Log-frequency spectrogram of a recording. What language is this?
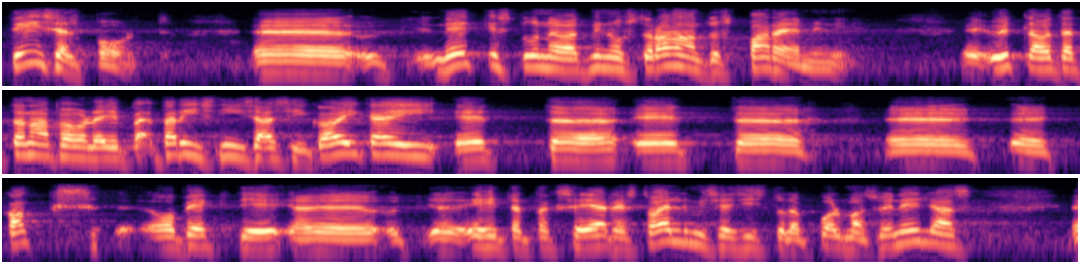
Estonian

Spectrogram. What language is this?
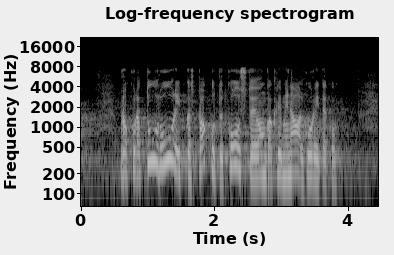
Estonian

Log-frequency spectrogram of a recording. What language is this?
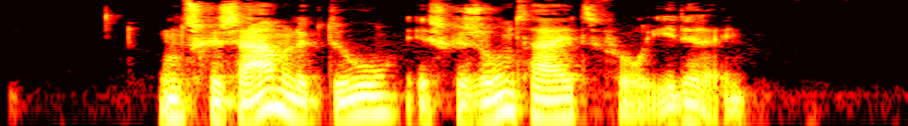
Dutch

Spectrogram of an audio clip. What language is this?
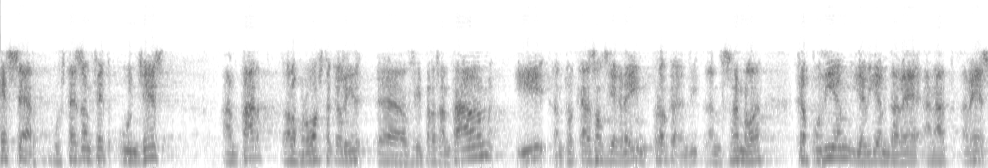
Catalan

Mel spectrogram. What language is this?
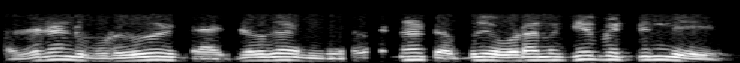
Telugu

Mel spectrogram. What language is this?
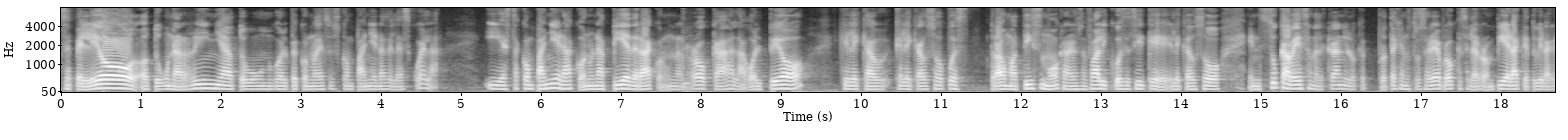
Spanish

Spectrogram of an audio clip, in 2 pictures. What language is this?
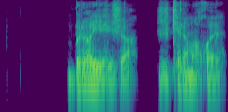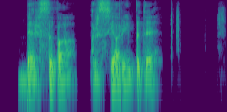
Kurdish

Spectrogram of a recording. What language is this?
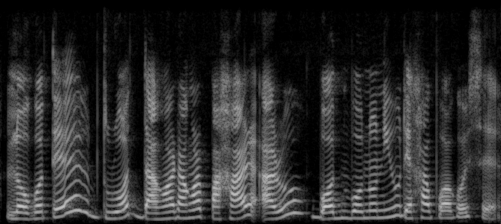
Assamese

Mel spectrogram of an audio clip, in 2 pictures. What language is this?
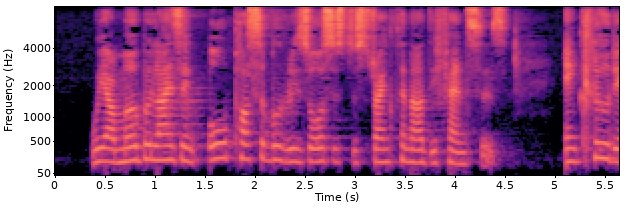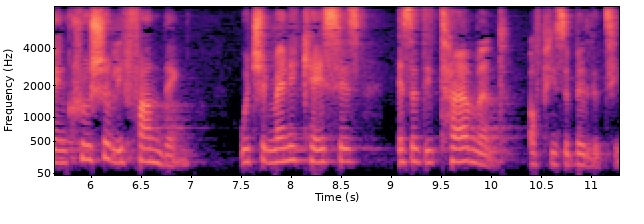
English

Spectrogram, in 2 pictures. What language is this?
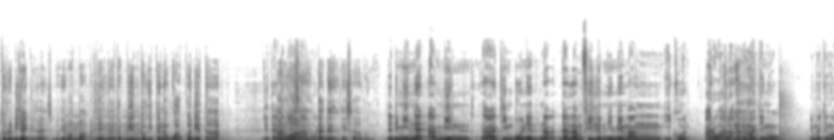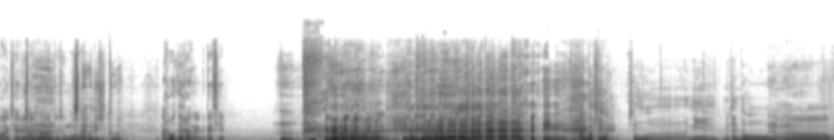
Malay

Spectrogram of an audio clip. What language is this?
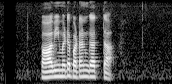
Sinhala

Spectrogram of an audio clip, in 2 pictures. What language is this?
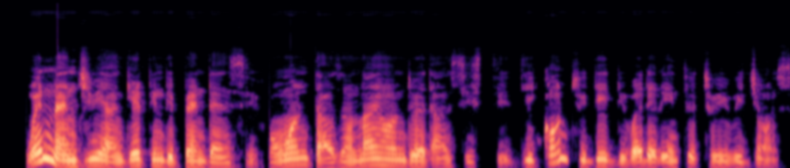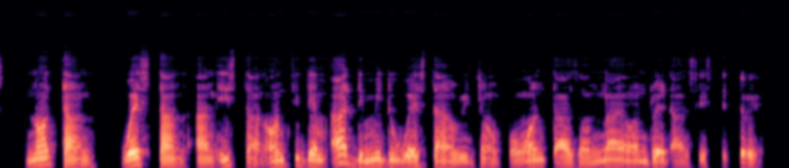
Nigerian Pidgin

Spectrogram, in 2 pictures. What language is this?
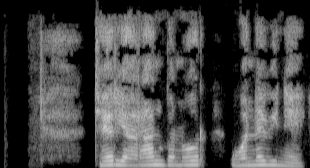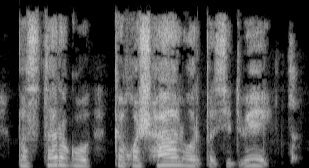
Pashto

